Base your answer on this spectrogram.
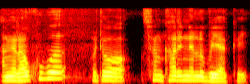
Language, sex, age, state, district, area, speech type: Bodo, male, 45-60, Assam, Baksa, rural, spontaneous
